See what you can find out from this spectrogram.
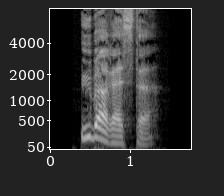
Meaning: plural of Überrest
- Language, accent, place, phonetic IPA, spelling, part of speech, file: German, Germany, Berlin, [ˈyːbɐˌʁɛstə], Überreste, noun, De-Überreste.ogg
